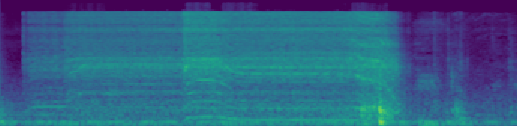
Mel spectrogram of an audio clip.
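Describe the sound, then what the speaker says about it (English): A power drill drives screws into the case of a Stanley FatMax Professional power station during a battery replacement, with a sustained close whirring whine that changes pitch partway and ends in a sharp click and stop. "just gonna go around screwing everything in"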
